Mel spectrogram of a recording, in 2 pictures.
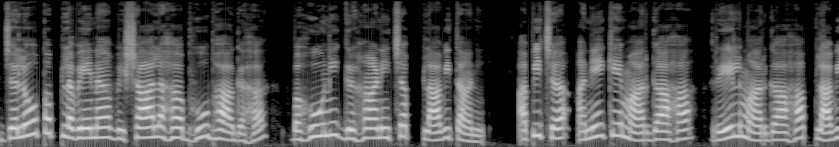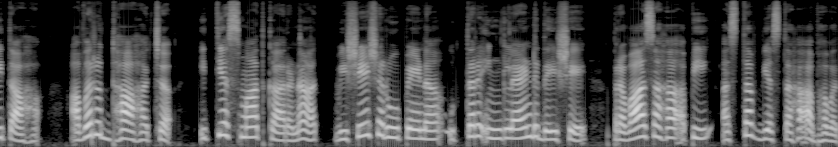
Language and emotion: Sanskrit, neutral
